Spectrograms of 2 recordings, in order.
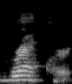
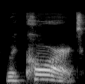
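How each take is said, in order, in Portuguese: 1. A tônica está na primeira sílaba. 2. A tônica está na segunda sílaba. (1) "Aí já é a primeira sílaba que é tônica" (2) "é o final dessa palavra que vai ter a sílaba tônica"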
